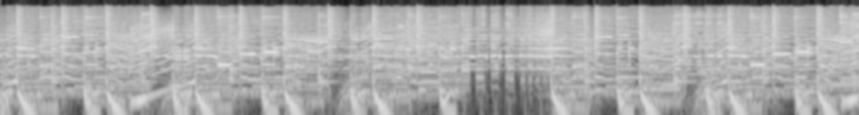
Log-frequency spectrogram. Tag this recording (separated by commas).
Music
